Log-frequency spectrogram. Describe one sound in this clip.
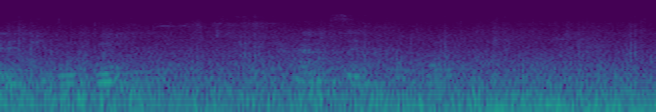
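An escalator runs with a low hum in a large echoing hall.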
